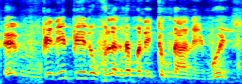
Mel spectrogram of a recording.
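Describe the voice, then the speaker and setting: A man's voice: fairly high pitch, big pitch swings, quick pace, bright, forceful tone, full character voice. An actor playing a possessive, domineering male suitor and creditor in a Filipino radio drama. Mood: coaxing. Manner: insistent, domineering. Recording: noisy radio drama broadcast.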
